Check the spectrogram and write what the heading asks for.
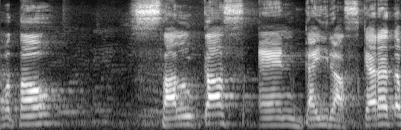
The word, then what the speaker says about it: sulcus: सल्कस या तो सुल्कुस। क्या बोलते बताओ? कैसे प्रोनाउंस करोगे, सल्कस बोलोगे या सुल्कुस बोलोगे? देखो मैं बताता ये पर, SULCUS, तो कैसे प्रोनाउंस करोगे, सुल्कुस या सल्कस?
